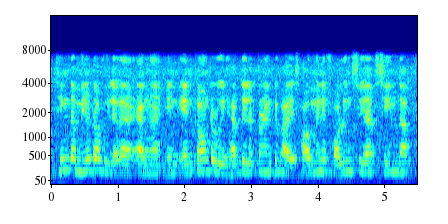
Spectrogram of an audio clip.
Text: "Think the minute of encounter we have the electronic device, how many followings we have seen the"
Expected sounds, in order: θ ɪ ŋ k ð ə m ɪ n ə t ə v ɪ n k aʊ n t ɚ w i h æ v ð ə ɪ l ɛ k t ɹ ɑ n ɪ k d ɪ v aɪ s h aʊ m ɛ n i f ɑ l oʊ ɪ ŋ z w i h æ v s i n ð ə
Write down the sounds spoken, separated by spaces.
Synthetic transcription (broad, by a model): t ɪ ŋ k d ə m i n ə t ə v ɪ n k aʊ n t ɚ w i h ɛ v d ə ɪ l ɛ k t ɹ ɑ n ɪ k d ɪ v aɪ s h aʊ m ɛ n i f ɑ l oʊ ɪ ŋ s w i h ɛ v s i n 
